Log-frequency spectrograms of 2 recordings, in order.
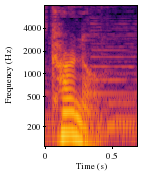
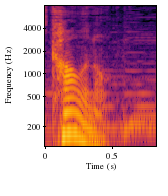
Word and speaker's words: colonel: is usually mispronounced as colonal the word Kel refers to a senior military officer its pronunciation derives from its French and Italian Roots where the L Sound is silent example the colonel addressed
